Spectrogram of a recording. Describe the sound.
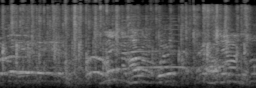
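An audience claps and cheers, with whoops and shouting voices rising and falling over a steady, dense wash of applause for about three seconds.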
